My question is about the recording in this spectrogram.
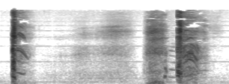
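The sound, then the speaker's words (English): A person imitates a pig with three harsh, nasal snorting grunts: one sharp burst, a pause, then two rougher squealing snorts in quick succession. “You can't do a pig. Do a pig. He's doing that.”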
